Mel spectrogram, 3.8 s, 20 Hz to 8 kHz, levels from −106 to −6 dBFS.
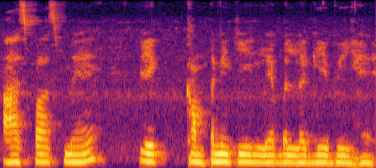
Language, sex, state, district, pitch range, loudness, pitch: Hindi, male, Rajasthan, Barmer, 130-140 Hz, -17 LUFS, 135 Hz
